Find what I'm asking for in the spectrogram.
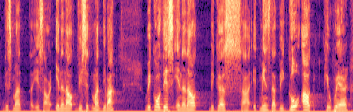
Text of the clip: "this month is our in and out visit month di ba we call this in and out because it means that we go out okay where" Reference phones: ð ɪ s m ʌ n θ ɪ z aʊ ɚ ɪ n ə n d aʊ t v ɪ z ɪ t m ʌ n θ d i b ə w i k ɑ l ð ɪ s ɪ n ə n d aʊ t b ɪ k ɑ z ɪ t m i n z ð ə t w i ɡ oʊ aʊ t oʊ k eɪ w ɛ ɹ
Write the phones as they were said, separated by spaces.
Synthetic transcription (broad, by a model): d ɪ s m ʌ n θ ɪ s aʊ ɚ ɪ n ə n aʊ t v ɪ s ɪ t m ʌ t d i b ə w i k ɑ l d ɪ s ɪ n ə n aʊ t b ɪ k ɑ s ɪ t m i n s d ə t w i ɡ oʊ aʊ t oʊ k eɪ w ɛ ɹ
